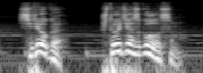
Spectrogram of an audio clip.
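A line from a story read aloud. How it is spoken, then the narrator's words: Worried question. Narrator (Russian): взволнованно спросил его коллега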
